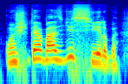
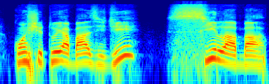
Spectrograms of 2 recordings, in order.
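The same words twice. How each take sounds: First: Said in the usual way. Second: Slow prompt, pausing before "sílaba" and splitting it up; "sílaba" spelled out syllable by syllable after a pause; teacher's slow prompt, "sílaba" in separate beats; drawn-out syllables. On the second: Shown as a demonstration. Teacher prompts class, drawing out syllables.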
